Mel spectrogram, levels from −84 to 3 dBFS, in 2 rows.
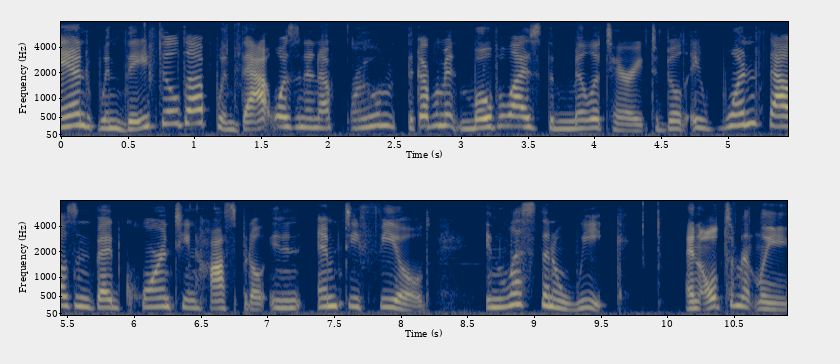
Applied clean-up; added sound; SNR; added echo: neural diffusion model UNIVERSE++.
